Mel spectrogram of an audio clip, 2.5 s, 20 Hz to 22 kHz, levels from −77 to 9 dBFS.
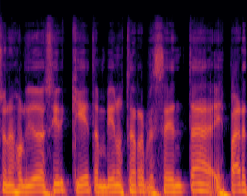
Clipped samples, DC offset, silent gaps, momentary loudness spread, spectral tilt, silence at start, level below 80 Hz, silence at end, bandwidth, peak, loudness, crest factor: under 0.1%; under 0.1%; none; 2 LU; -6 dB/octave; 0 s; -28 dBFS; 0 s; 15.5 kHz; -6 dBFS; -17 LUFS; 10 dB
